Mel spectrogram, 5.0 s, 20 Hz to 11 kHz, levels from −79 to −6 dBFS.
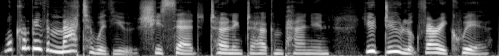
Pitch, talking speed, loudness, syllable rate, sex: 235 Hz, 215 wpm, -17 LUFS, 5.4 syllables/s, female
